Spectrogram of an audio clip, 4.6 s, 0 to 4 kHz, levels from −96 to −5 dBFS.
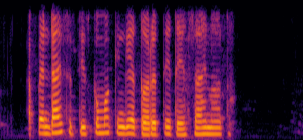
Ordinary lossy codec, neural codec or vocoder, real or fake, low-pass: Opus, 64 kbps; none; real; 3.6 kHz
